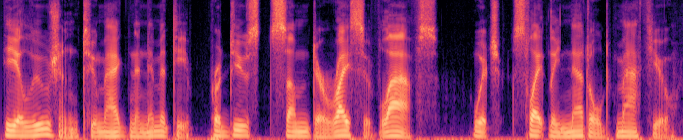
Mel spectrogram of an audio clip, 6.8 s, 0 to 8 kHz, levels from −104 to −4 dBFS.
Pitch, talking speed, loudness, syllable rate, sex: 90 Hz, 105 wpm, -20 LUFS, 4.3 syllables/s, male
